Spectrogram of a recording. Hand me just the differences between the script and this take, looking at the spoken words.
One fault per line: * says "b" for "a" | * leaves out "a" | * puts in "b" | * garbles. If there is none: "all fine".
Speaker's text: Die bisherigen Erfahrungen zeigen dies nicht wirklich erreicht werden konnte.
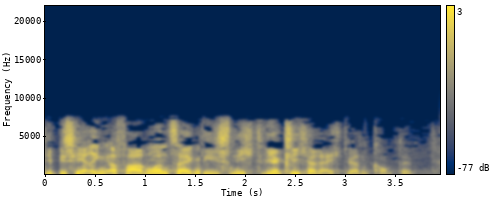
all fine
